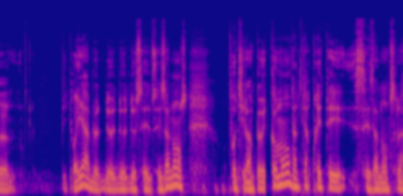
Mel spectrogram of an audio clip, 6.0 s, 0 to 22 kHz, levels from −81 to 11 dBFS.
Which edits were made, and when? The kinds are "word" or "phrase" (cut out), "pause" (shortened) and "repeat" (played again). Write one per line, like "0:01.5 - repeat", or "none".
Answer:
0:01.5 - word
0:02.3 - word
0:03.4 - word
0:04.0 - word
0:04.4 - word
